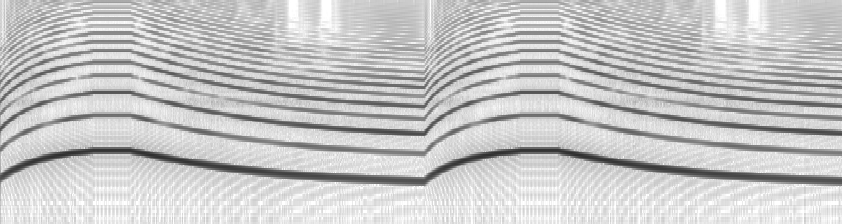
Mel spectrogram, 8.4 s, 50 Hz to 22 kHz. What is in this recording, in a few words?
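Federal Signal MS4000 Scan, siren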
